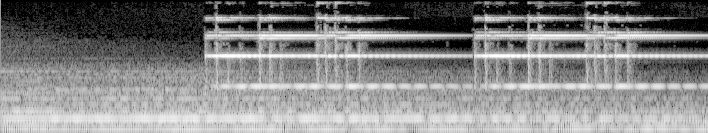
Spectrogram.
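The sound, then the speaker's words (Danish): An assembly bell calling people down to a chapel rings in two clusters of quick, bright metallic strokes over a steady low droning hum that runs through the whole stretch. “Kort tid efter, så ringer klokken. Det er en forsamlingsklokke.”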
